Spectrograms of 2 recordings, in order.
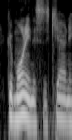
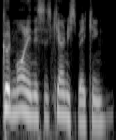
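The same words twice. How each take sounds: First: Bright formal phone voice; phone greeting. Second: Louder, higher, quicker formal phone voice; phone greeting. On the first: Answering the phone at work, crisp formal greeting. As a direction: answer the call like a receptionist. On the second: Answering a business call, brisk polished phone greeting. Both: Shown as a demonstration. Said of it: "that vocal tone".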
